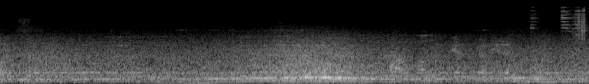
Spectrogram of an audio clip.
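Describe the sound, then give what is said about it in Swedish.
A bus drives past, its low engine rumble and whine swelling to a peak midway through before easing off again, a steady drone filling the whole stretch. “Bussen åker förbi och stör.”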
